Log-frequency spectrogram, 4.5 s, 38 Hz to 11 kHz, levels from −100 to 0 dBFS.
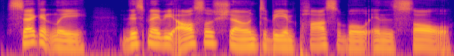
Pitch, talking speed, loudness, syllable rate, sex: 105 Hz, 160 wpm, -19 LUFS, 4.4 syllables/s, male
